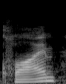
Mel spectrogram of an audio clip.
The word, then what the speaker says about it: climb: و بیش هم تلفظ نمیشه، تلفظش رو هم آورده. climb.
